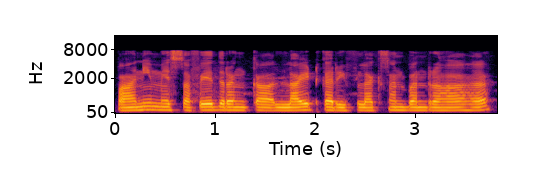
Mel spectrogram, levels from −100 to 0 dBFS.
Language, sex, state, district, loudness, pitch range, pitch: Hindi, male, Jharkhand, Garhwa, -17 LUFS, 135-145 Hz, 140 Hz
